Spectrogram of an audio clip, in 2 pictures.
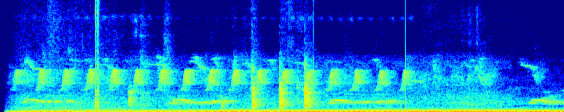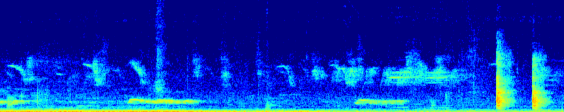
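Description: Birds calling: a rapid run of high chirps at first, then a short call repeated about every second and a half, over a steady low hum. Two sharp clicks near the end.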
